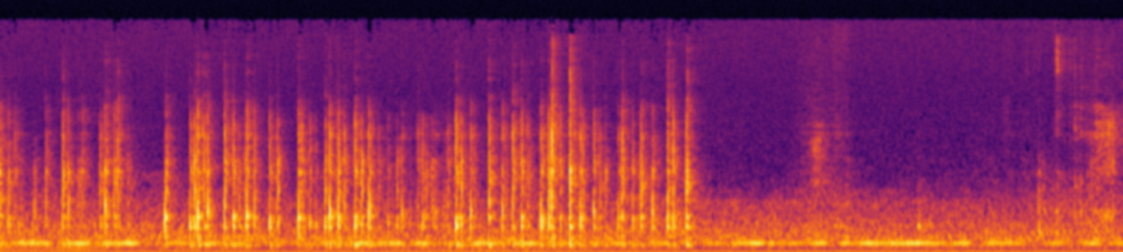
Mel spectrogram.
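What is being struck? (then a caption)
Plastic food storage container. An empty clear plastic food storage container with a blue lid is tapped with long nails, first on top and then held on its side. Quick, dry, plasticky clicks come in bursts of rhythm over a steady low hum for about nine seconds. After that, only the hum and faint rustling remain.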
